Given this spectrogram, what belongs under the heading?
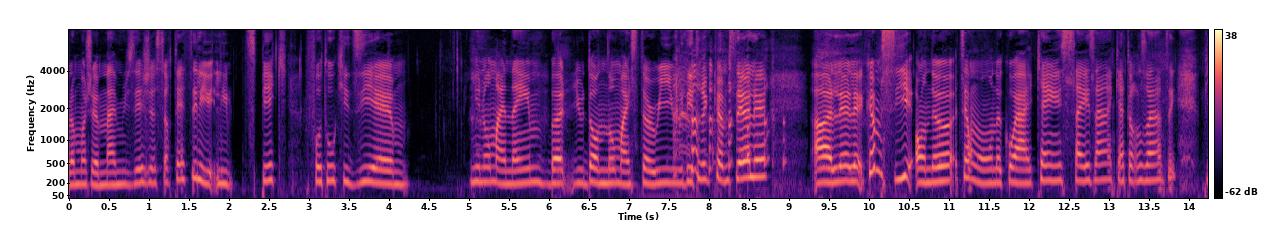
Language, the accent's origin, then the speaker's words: French; Coaticook, Quebec, Canada; je venais de Quaticook, j'ai dans ces environs-là.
